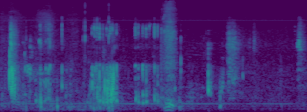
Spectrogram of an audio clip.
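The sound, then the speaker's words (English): Someone drinking: a string of wet sips, gulps and small mouth clicks in an irregular rhythm, fairly quiet, with no talking. “I hear you drinking.”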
